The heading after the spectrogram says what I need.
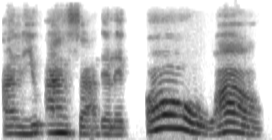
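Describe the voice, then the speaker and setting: Man, earnest medic guest, halting delivery. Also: sits high, sing-song, darkish tone, highs cut off. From Kenya. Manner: earnest, halting, repeats words as he searches. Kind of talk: casual interview chat.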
